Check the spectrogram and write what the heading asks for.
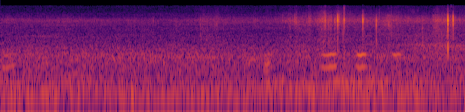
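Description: Domestic hens clucking softly: a few short, quiet clucks scattered through the moment.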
